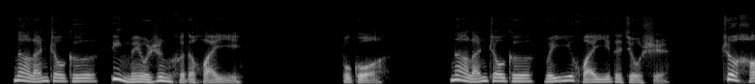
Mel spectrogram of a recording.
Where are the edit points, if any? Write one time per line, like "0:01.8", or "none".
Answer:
none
